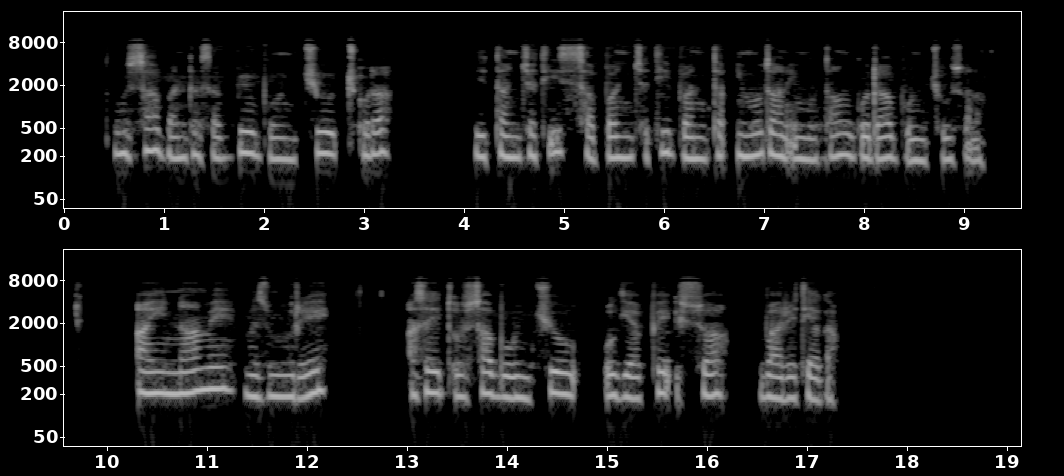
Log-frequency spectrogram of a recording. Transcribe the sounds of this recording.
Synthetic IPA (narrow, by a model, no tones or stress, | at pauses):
t̪ʼoːsːaːbɐnt̪ɐsɐbːɪjɔbɔnt͡ʃːɪjɔt͡ʃʼɔɾɐ | jɛt̪ːɐnt͡ʃːɐt̪ʰɪsɐbːɐnt͡ʃːɐt̪ɪbɐnt̪ɐɪmɔt̪aːnʔɪ̰mɔt̪aŋɡɔd̪aːbɔnt͡ʃːoːsɔnɐ | ʔɐjnːaːmɛmɐzmuɾeː | ʔɐsɐjt̪ʼoːsːaːbɔnt͡ʃːɪjo | ɔɡɪjaːpːɛʔɪsːʊwaː | baːɾɛt̪ɪjɐɡɐ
